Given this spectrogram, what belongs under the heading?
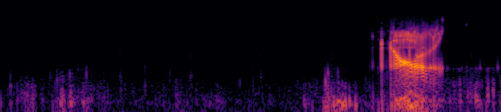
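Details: Bowel sounds (borborygmi).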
